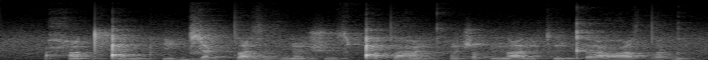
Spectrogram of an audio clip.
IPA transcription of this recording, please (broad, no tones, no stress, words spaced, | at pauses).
ħɐ̃tˤɡ͡ǃẽɡpʰi d͡ʑɨɡ tˤizɣo̤ɾũ ʃṳzǃotˤ ʕĩɡkʰõʃʉtˤ naɾũt͡ɕĩkʼɐː ʕɨzdˤuɡ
